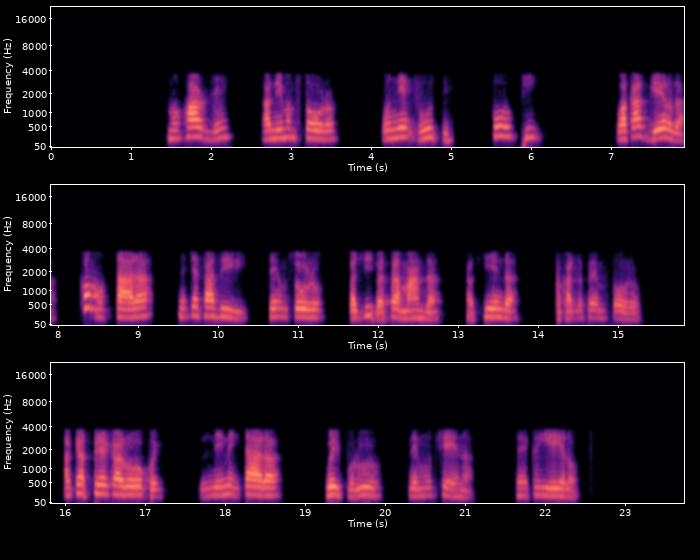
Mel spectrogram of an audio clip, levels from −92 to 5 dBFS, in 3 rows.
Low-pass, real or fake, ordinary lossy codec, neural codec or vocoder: 3.6 kHz; fake; Opus, 64 kbps; codec, 16 kHz in and 24 kHz out, 0.4 kbps, LongCat-Audio-Codec, fine tuned four codebook decoder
